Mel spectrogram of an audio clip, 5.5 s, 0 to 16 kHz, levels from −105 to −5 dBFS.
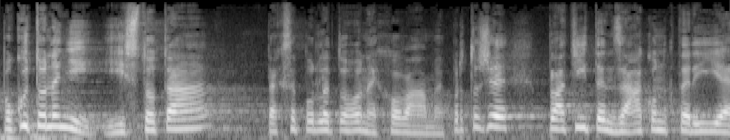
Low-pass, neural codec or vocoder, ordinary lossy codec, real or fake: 14.4 kHz; none; MP3, 64 kbps; real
